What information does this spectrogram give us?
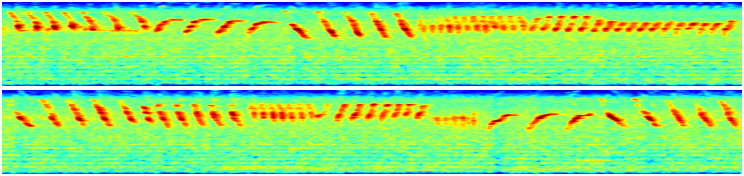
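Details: Canary song of rapid repeated high whistled trills and rolling tours, sweeping notes alternating with steady buzzy rolls, continuous and loud throughout, with a faint steady hum beneath.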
